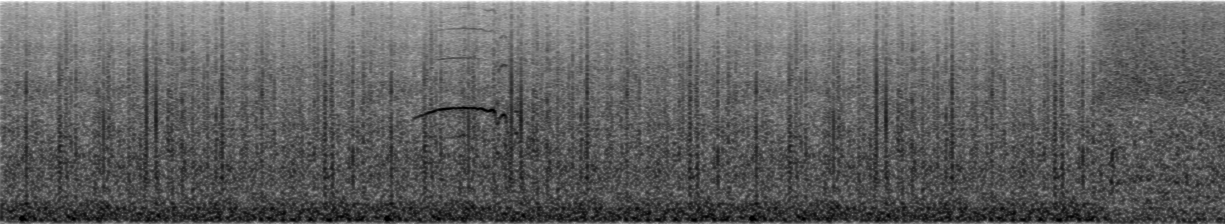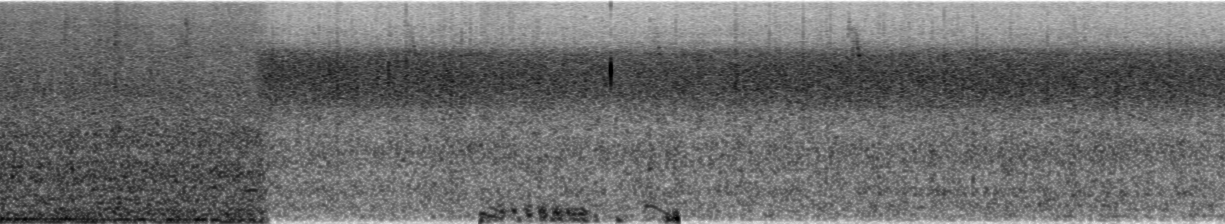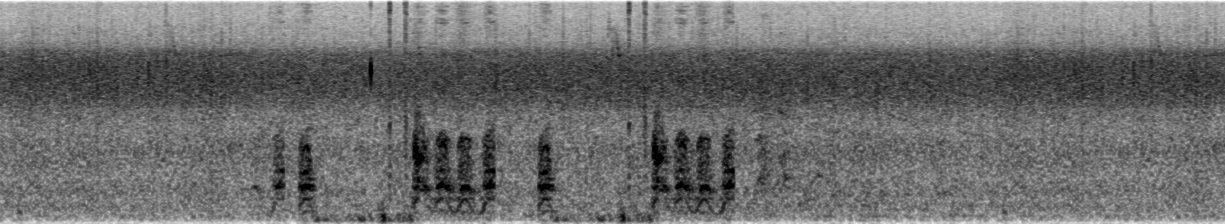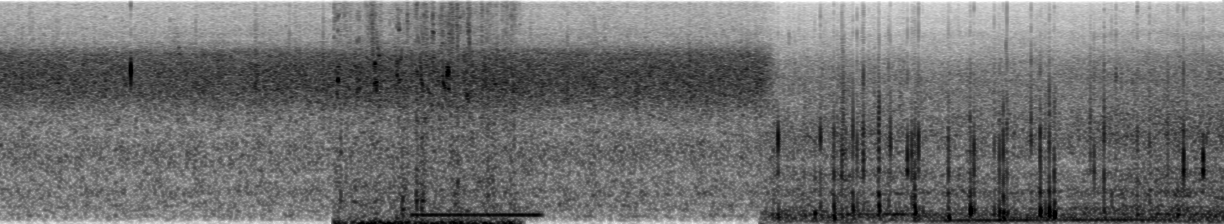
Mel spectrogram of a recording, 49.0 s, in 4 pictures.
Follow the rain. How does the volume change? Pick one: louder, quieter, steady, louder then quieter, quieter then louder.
steady.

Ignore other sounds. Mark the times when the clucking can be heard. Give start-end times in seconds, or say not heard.
40.0-42.0.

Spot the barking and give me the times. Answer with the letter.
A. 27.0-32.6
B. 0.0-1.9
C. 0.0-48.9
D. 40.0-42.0
A.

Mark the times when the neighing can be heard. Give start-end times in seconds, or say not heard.
4.3-5.4, 17.1-19.1, 40.9-42.2.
